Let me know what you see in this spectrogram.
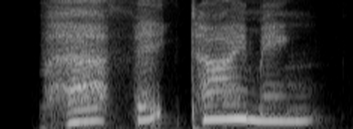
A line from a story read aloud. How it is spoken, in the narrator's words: whispered Patty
